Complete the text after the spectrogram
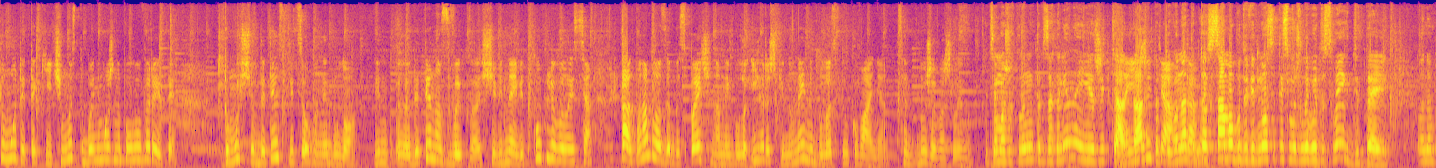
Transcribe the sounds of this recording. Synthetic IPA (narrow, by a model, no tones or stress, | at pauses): t͡ʃɔmut̪ɪt̪ɐkʲit͡ʃɔmust̪ɔbɔjnɛmɔʒnɐpɔɦɔʋɔɾɪt̪ɪ | t̪ɔmuʃt͡ʃɔʋd̪ɪt̪ɪnst̪ʋʲit͡sʲɔɦɔnɛbʊlˠɔ | ʋʲind̪ɪt̪ɪnɐzʋɪklˠɐʃt͡ʃɔʋʲid̪nɛjʋʲid̪kuplʲʊʋɐlˠɪsʲɐ | t̪ɑkʋɔnɑbʊlˠɑzɐbespɛt͡ʃenɐʋnɛjbʊlˠɔ̰ʔiɦɾɐʃkʲɪnɔnɛjnɛbʊlˠɔsʲpʲilˠkʊʋɑnʲːɐ̰t̪sɛd̪uʒɛʋɐʒlˠɪʋɔit̪sɛmɔʒɛfplˠɪnut̪ɪʋzɐɦɐlʲinɐjijiʒɪtʲːanɐj̪iʒɪɔːaɔʋɔnɑt̪t̪aksɑmɐbud̪ɛʋʲid̪nɔsɪt̪ɪsʲmɔʒlˠɪʋɔjd̪ɔsʋɔjixdʲit̪ɛj | ɔn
